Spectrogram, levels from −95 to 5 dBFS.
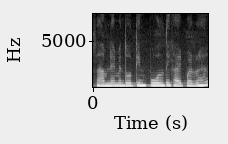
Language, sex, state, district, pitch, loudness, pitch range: Hindi, female, Jharkhand, Garhwa, 265 Hz, -10 LUFS, 255-275 Hz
